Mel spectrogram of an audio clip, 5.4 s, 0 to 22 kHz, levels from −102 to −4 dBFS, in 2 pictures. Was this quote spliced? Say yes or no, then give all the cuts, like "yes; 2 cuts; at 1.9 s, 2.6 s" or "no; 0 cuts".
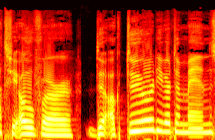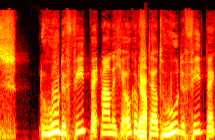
yes; 3 cuts; at 1.0 s, 3.0 s, 3.9 s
